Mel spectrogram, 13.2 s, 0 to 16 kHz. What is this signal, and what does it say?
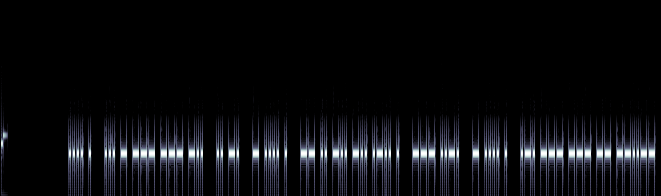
Morse code, heard as a keyed tone, about 30 wpm, 700 Hz. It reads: HE STOOD IN THE MIDDLE OF THE ROOM,
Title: Sentences from Top 1400 Words 30wpm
